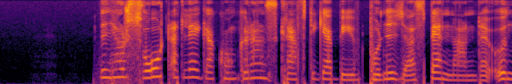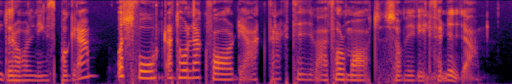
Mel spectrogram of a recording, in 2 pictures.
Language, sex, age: Swedish, female, 56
